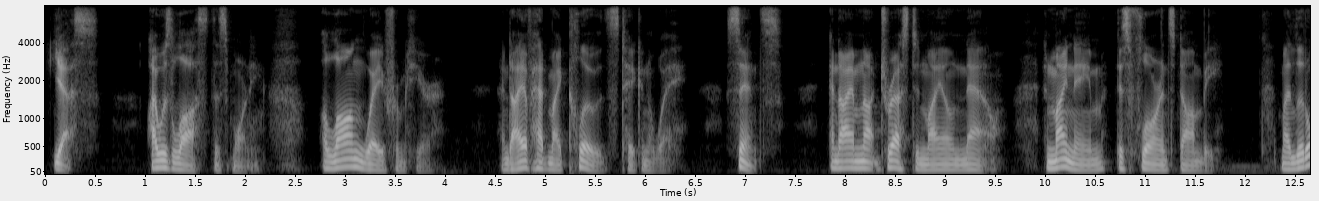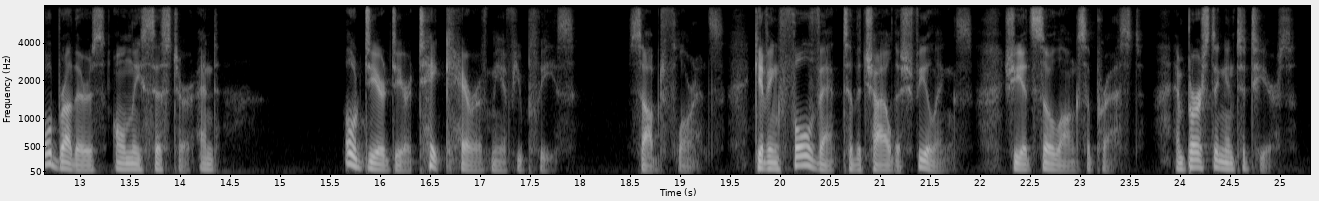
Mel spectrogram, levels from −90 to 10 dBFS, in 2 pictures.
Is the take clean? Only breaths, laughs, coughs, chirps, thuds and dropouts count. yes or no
yes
